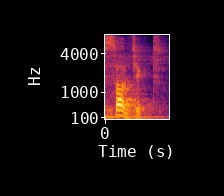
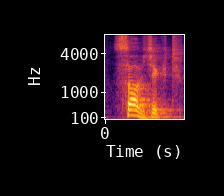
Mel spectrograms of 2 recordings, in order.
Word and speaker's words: subject: This is subject. Subject, not subject. The stress is on the first syllable.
